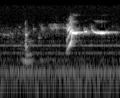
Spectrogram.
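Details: A pink (Major Mitchell's) cockatoo, one of a feeding group in eucalyptus at Patchewollock in the Victorian Mallee, gives a single harsh-edged, quavering high wail lasting about a second after a faint note, over low hum.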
